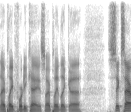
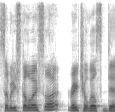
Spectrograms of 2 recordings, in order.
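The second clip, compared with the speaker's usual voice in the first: sleepy, yawning speech, much higher pitch; 6 semitones higher than usual. Live-streaming at night, staying awake for a midnight talk, yawning while talking. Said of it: "sorry for yawning in your fucking ears".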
